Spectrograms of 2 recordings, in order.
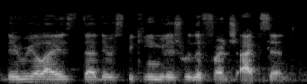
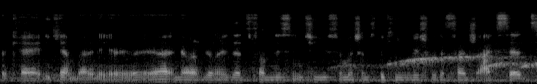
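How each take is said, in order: First: Said in the usual way. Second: Low, very soft quick read; reading to oneself. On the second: Real, not acted. Host privately reading a viewer's comment, quiet and quick. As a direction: skim it under your breath.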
